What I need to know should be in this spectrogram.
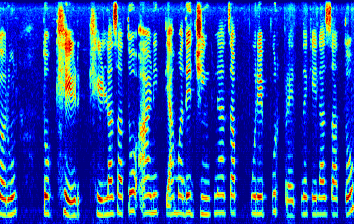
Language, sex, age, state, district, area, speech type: Marathi, female, 45-60, Maharashtra, Yavatmal, urban, spontaneous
